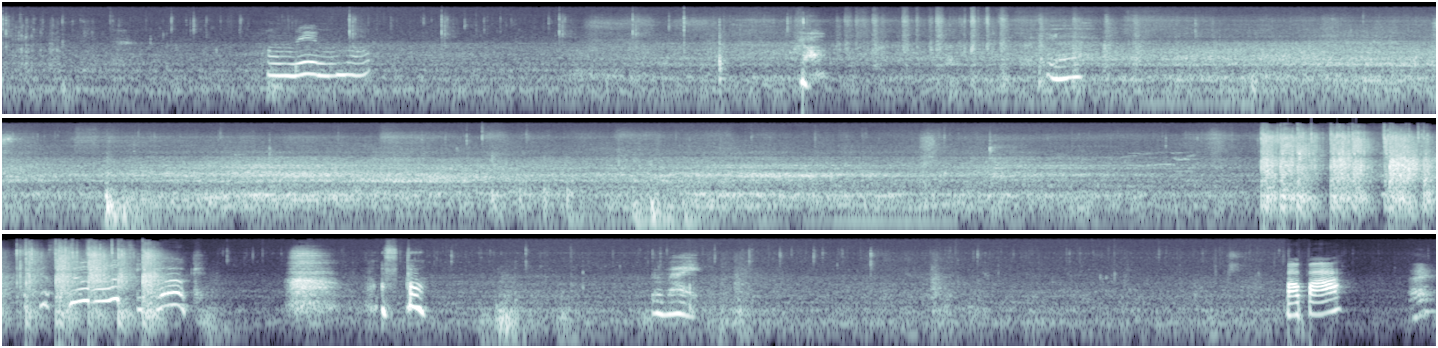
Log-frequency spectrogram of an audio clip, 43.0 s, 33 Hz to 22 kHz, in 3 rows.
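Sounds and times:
voices calling out: 0:07.5 - 0:26.9
firework hissing: 0:13.0 - 0:21.7, 0:24.7 - 0:29.0
firework cracks and bangs: 0:15.1 - 0:16.0, 0:26.4 - 0:30.5.

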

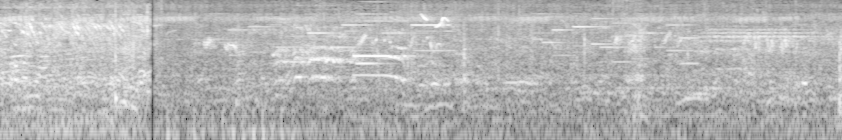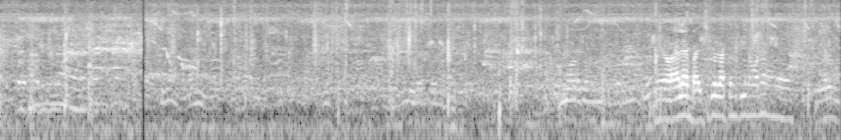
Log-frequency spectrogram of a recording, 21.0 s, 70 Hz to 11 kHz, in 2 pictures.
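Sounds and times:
distant voices talking: 0:00.0 - 0:21.0
bird chirps: 0:04.0 - 0:13.5.

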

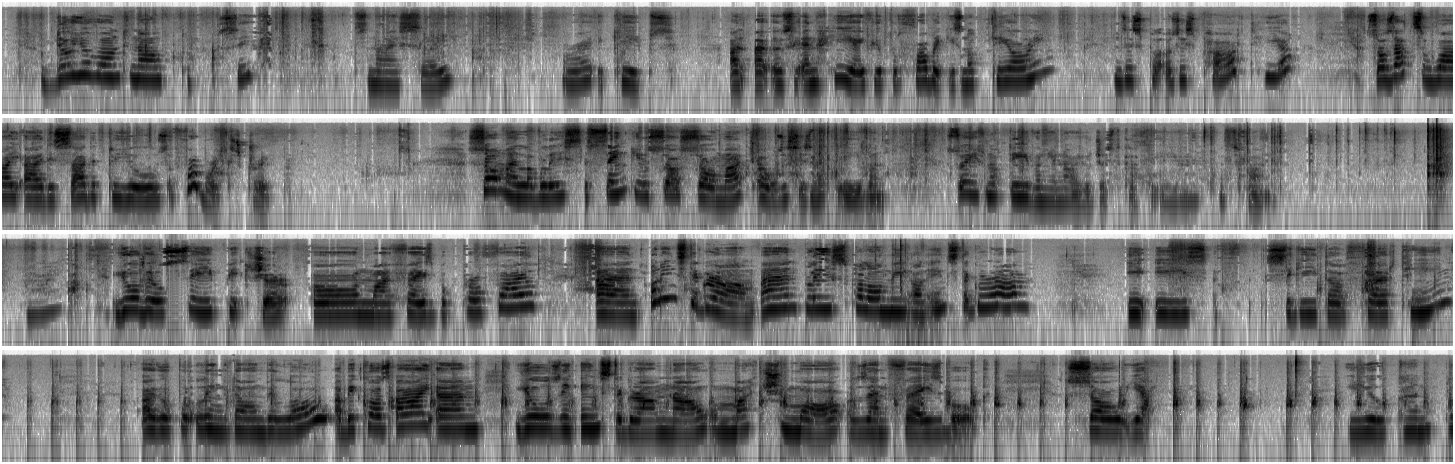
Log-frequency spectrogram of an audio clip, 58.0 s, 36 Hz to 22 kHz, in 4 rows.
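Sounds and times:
paper rustling: 0:00.1 - 0:05.7, 0:19.6 - 0:30.1, 0:40.6 - 0:43.6.

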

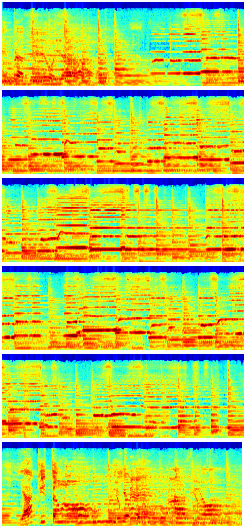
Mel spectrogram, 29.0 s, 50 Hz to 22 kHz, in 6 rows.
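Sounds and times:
accordion: 0:00.0 - 0:29.0
flute melody: 0:00.0 - 0:29.0
plucked nylon-string guitars: 0:00.0 - 0:29.0.

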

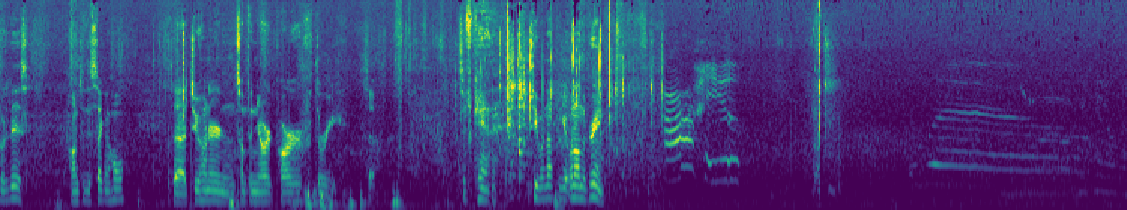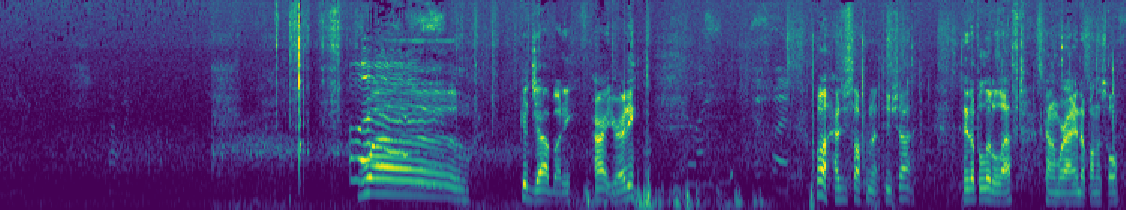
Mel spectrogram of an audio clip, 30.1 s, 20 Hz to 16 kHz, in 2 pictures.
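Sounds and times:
golf club striking ball: 0:10.8 - 0:11.3
voice calling out: 0:12.1 - 0:15.2, 0:19.7 - 0:21.0.

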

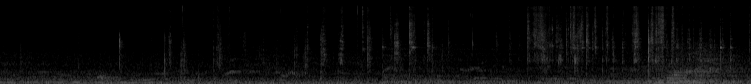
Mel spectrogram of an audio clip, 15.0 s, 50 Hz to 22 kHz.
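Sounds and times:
trowel scraping wet mortar: 0:03.2 - 0:09.1, 0:09.7 - 0:15.0.

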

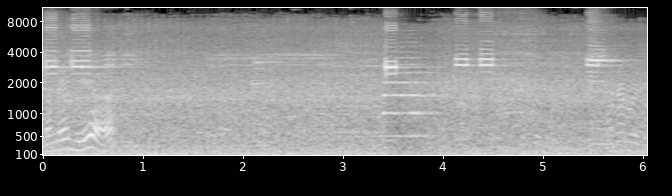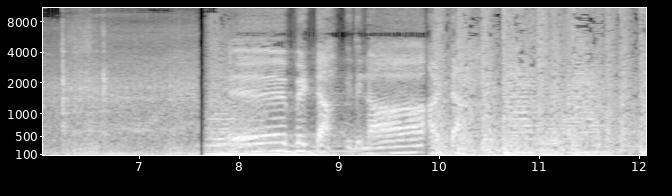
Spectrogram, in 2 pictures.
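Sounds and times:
vehicle horns honking: 0:00.0 - 0:01.1, 0:01.7 - 0:06.0
passing vehicles: 0:00.0 - 0:09.0.

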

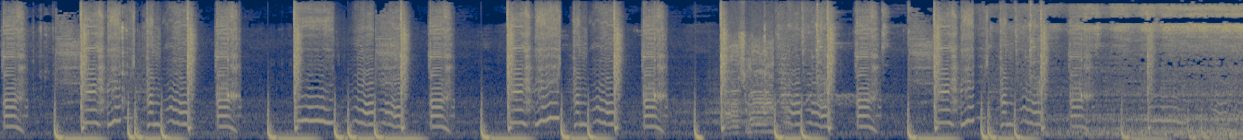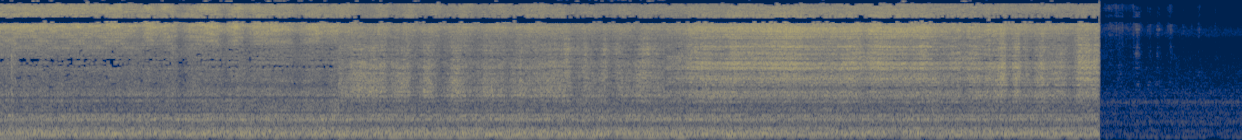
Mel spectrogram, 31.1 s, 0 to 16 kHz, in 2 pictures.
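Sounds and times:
airbrush spraying hiss: 0:00.0 - 0:02.9, 0:08.9 - 0:29.3
spray booth fan running: 0:11.2 - 0:29.3.

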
